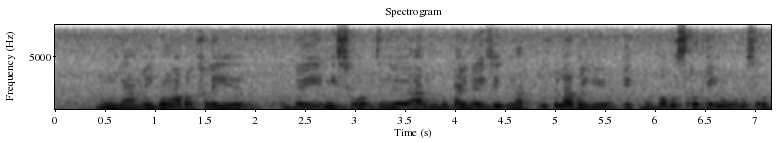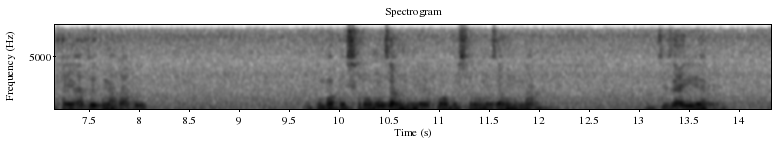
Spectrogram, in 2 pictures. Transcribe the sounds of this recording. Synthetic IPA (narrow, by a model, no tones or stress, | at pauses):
mɯŋlamajɡɔŋabaɾkʰalajɯ | a̰mbajmisɯŋawbizɯnɯalubɔɡajnajzɯɡɯnaɾkʰɯɾɯkʰɯlabajɯek̚bubabɯsɯɾatʰajɯbɯsɯɾawtʰajazɯɡɯnaɾabɯ | kʰɯmbabɯsɯɾɔmɯzaŋmɯnɯkʰɯmbabɯsɯɾɔmɯzaŋmɯna | zizajɯaɾɯ̰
